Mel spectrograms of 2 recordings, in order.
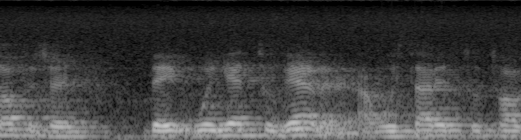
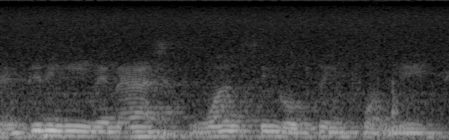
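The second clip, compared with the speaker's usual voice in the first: usual speaking voice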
